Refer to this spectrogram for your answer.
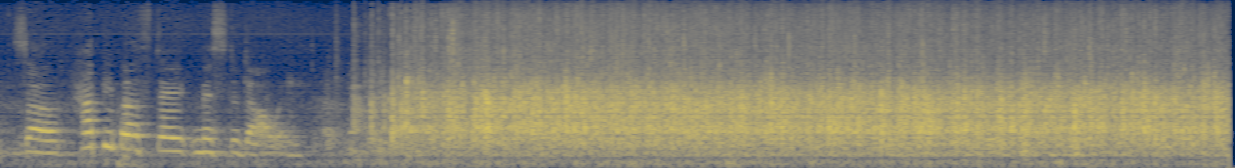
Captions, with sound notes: So happy birthday, Mister Darwin. [APPLAUSE]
